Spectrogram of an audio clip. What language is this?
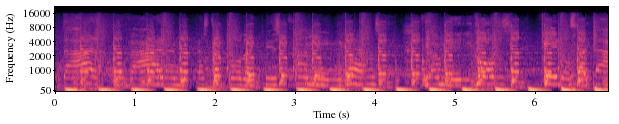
Thai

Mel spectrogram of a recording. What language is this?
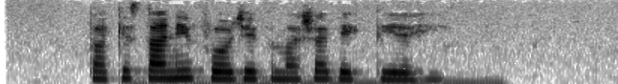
Urdu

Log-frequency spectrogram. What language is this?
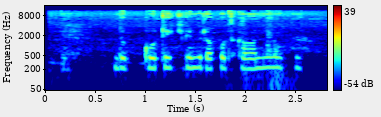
Pashto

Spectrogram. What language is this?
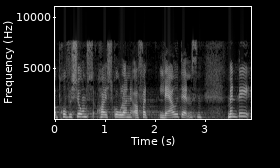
Danish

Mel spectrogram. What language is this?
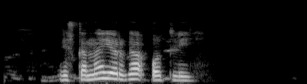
Mari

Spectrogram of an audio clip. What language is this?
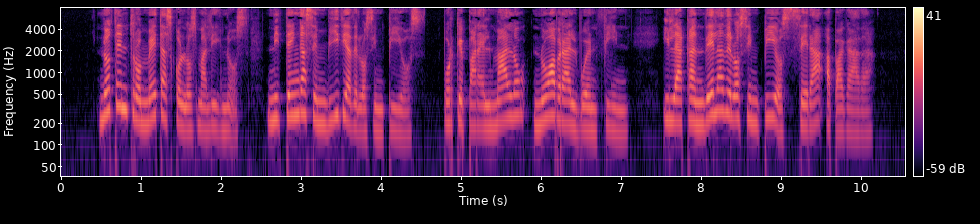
Spanish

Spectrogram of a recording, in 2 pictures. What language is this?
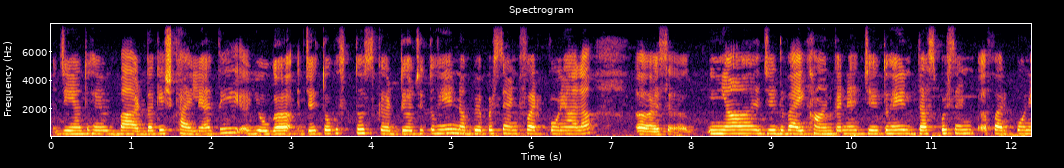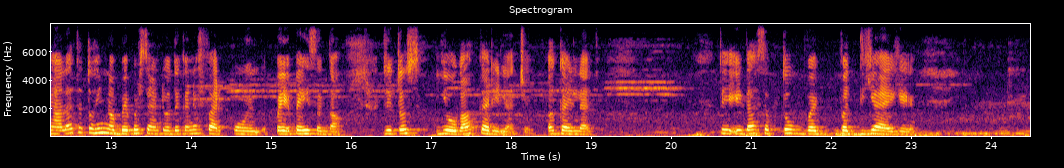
Dogri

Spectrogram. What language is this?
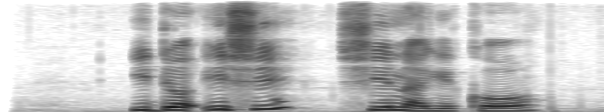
Kikuyu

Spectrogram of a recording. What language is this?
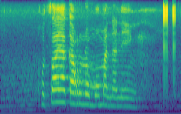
Tswana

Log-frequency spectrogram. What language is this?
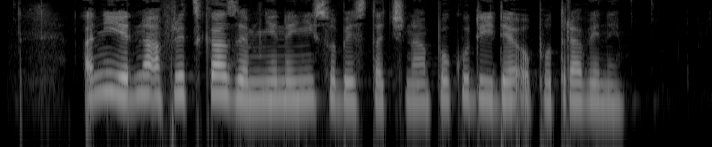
Czech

